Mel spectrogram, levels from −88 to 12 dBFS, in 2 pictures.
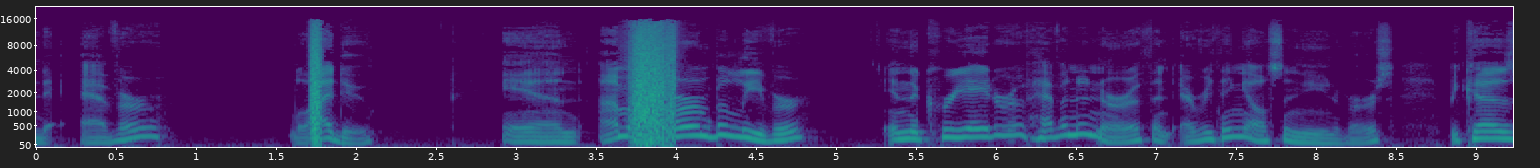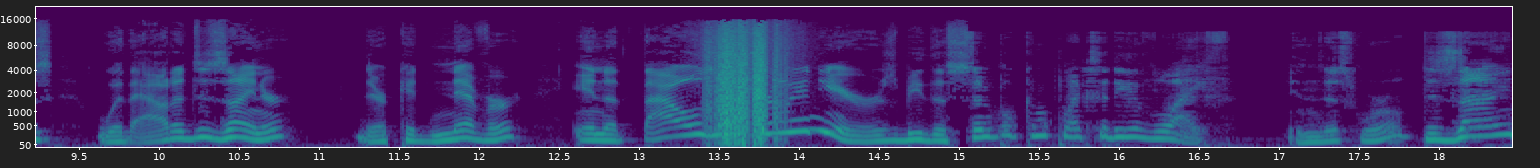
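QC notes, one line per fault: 1.69–1.82 s, 3.60–4.10 s and 13.16–14.21 s, wireless microphone noise hit: the analogue FM radio link faded three times as reflected signals cancelled at the receiver, so its noise floor rose. Each hit is a brief swish of static. The first is a short flick, and the last lasts just over a second.
15.05–18.46 s, adaptive stream at a lower bitrate: the connection slowed and the player switched to a much lower-bitrate rendition for the rest of the clip. The quality drop is sudden, with no gap. Nothing above 11.5 kHz survives, and the upper speech band turns thin with codec artefacts. This fits a change from about 96 kbit/s AAC to a roughly 12 kbit/s HE-AAC stream.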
